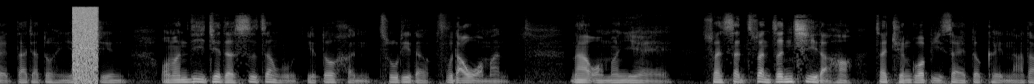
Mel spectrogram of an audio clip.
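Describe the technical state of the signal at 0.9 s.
Samples built from the wrong bytes, from 0.73 to 0.97 s: the decoder assembles each sample from misaligned or swapped bytes, so the rapidly varying low-order bits land in the high-order position. The speech is replaced by loud, harsh broadband noise across that quarter second.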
